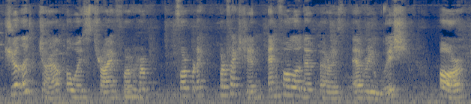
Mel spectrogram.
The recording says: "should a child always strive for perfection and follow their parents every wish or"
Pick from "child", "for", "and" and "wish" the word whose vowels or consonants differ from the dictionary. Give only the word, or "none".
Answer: child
